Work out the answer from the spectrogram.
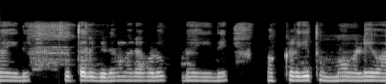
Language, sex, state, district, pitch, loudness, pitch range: Kannada, female, Karnataka, Dharwad, 180 Hz, -18 LUFS, 180-185 Hz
